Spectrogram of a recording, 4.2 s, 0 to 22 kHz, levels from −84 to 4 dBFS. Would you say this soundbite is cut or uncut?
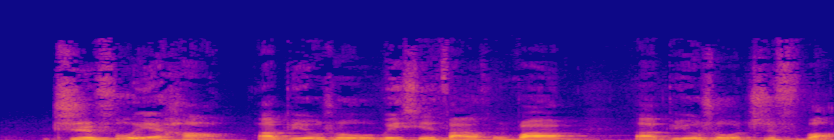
cut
